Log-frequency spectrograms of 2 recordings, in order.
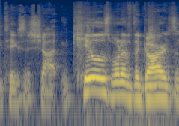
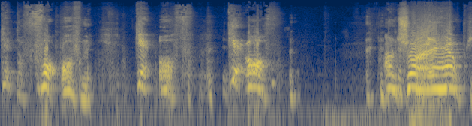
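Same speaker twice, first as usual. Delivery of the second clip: shrill, very high-pitched hollering; 10 semitones higher, 4 dB louder than usual. Storyteller voicing a character as a player jumps on his back, yelling. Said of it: "he's yelling all this".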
